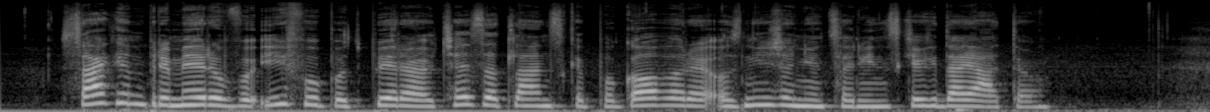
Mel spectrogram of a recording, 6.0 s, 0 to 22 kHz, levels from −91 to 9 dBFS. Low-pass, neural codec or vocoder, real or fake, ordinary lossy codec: 19.8 kHz; none; real; none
